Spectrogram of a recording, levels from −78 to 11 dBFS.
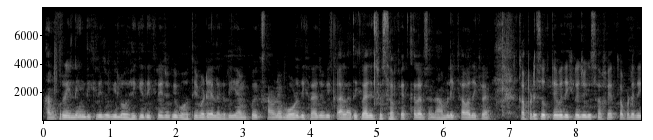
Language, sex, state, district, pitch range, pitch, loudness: Hindi, male, Bihar, Gaya, 115-120 Hz, 115 Hz, -18 LUFS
